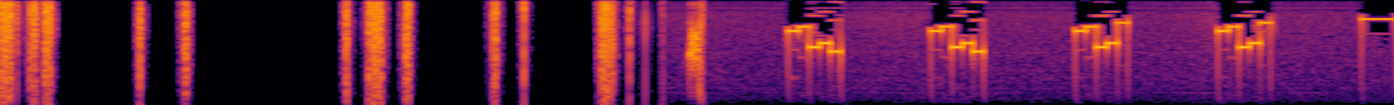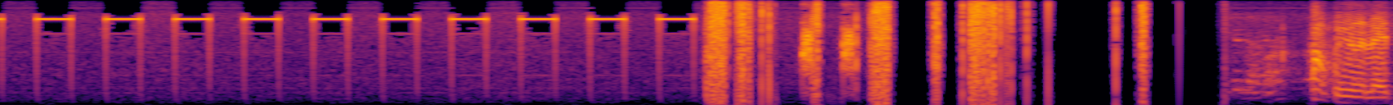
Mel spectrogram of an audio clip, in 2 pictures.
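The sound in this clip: German fire brigade radio alerting tones for a Saalfeld dispatch: a few short tone bursts, then a long, regular run of rapid identical beeps, with a dispatcher talking before and after.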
